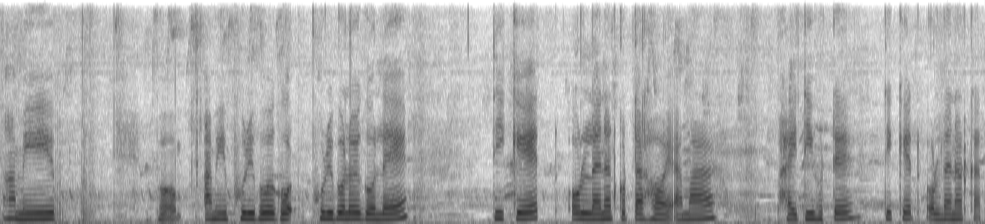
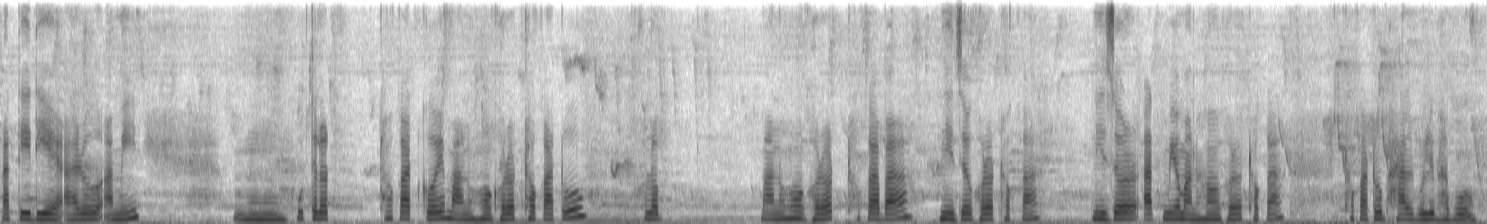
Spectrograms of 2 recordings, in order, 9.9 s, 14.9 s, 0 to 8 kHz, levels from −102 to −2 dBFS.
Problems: background sounds at intervals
